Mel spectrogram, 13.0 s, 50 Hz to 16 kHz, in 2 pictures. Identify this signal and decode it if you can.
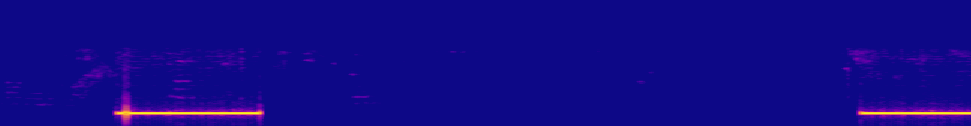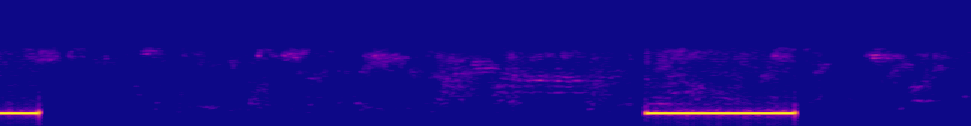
Ringback tone (Europe, 425 Hz), with speech.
